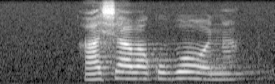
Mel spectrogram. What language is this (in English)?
Tsonga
